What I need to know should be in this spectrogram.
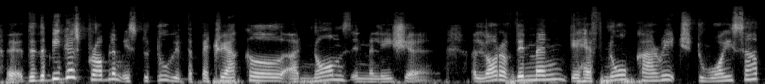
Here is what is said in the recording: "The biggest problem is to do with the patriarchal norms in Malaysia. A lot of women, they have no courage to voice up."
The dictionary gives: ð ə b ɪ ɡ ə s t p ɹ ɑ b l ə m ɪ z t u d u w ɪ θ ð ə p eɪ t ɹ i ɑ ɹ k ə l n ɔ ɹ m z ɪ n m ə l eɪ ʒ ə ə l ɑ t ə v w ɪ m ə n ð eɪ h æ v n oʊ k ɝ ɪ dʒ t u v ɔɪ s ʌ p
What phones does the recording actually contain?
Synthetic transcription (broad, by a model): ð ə b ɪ ɡ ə s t p ɹ ɑ b l ə m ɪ s t u d u w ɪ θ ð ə p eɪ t ɹ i ɑ k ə l n ɔ m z ɪ n m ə l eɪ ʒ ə ə l ɑ t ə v w ɪ m ə n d eɪ h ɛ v n oʊ k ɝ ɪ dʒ t u w ɔɪ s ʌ p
